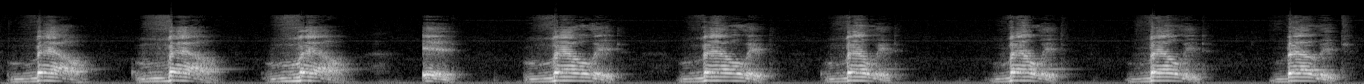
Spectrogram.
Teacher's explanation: 비발음. 비발음이 강세음절의 시작이기 때문에 아주 강한 공기와 아주 강한 힘이 공기의 힘이 나와서 우리가 강세로 올라갈 준비를 해주는 거예요. 그래서 그냥 valid 이게 아니라 valid 이렇게 해서 소리를 만들어 주셔야 됩니다.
